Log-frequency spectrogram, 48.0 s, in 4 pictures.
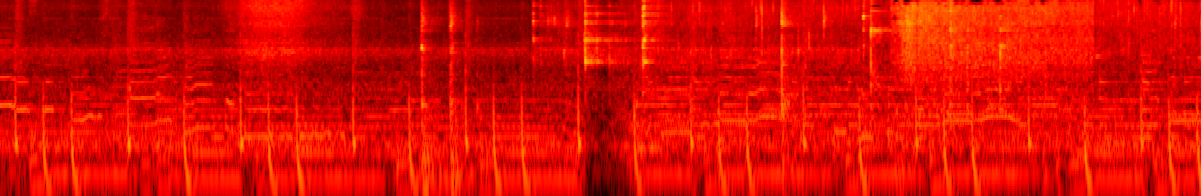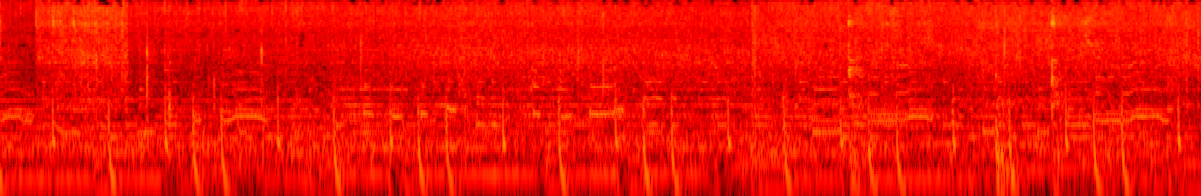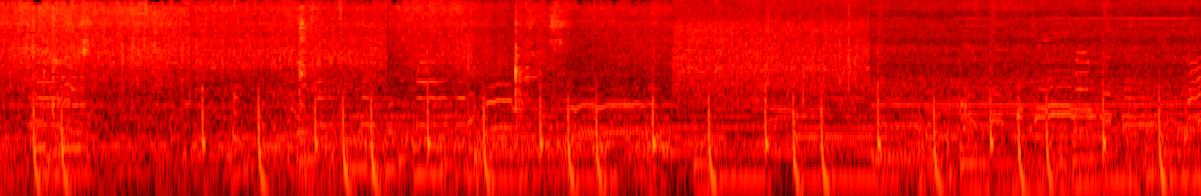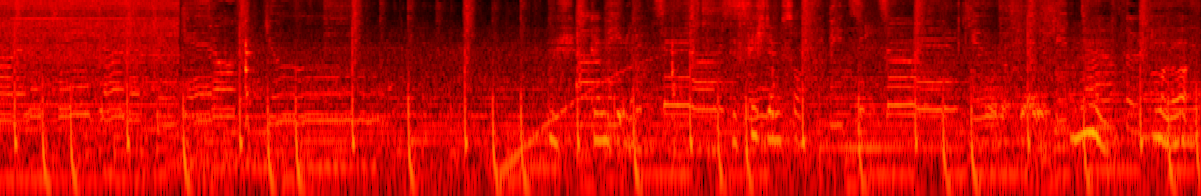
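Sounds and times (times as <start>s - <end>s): vegetables sizzling in a wok: 2.2s - 37.8s.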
